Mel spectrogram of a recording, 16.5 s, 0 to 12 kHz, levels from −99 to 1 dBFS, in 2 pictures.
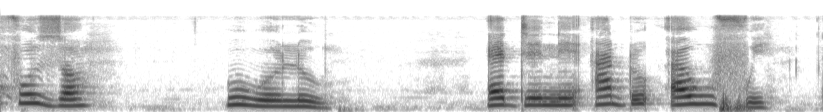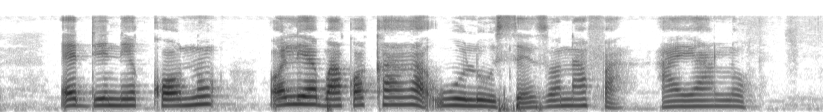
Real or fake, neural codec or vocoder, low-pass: real; none; 7.2 kHz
